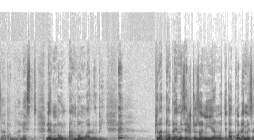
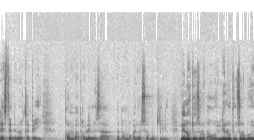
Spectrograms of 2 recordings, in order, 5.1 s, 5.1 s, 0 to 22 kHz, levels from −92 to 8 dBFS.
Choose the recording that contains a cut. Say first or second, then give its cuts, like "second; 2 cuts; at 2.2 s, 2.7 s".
first; 1 cut; at 2.4 s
